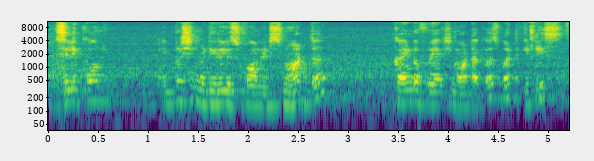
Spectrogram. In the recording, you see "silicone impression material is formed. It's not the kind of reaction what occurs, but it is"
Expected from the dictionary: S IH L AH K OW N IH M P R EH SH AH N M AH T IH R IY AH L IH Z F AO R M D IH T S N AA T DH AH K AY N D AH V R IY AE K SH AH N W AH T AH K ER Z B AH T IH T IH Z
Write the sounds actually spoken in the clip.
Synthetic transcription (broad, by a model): S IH L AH K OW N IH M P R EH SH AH N M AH T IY R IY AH L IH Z F AO R M D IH T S N AA T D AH K AY N D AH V R IY AE K SH AH N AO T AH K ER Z B AH T IH T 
